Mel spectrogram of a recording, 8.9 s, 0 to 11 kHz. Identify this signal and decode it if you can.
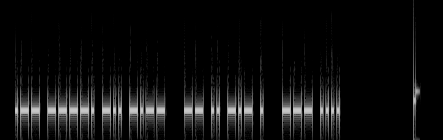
Morse code, heard as a keyed tone, about 22 wpm, 700 Hz. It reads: W9DY MIKE OH
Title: K1USN SST QSO Practice - 22wpm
